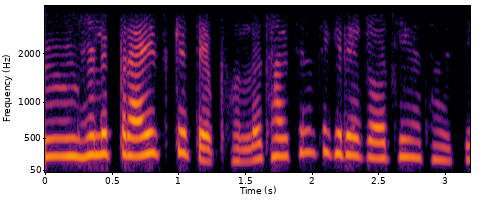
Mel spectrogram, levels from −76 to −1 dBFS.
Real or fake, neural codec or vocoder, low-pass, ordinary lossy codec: real; none; 3.6 kHz; none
